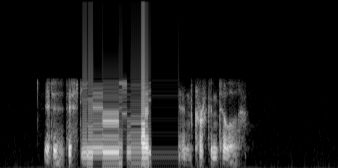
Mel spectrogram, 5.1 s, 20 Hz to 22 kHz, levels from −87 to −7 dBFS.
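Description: Lost AMR speech frames at 0.84 to 1.02 s: a 160 ms gap, consistent with about eight 20 ms frames failing their checks. The decoder holds the last pitch and vocal tract settings at falling gain, so the speech smears, fades out, and returns weak and rough.

Robotic sound from repeated short buffers, 1.24 to 2.68 s: essentially all of this stretch is a hard, metallic buzz at 100 Hz, likely from one roughly 10 ms block being replayed while fresh audio arrives too slowly.

Lost AMR speech frames again at 3.46 to 3.60 s: a 120 ms dropout, suggesting about six frames. Concealment drags out and fades the sound, under the narrow 250 Hz to 3.5 kHz band of the AMR narrowband codec, before speech recovers.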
